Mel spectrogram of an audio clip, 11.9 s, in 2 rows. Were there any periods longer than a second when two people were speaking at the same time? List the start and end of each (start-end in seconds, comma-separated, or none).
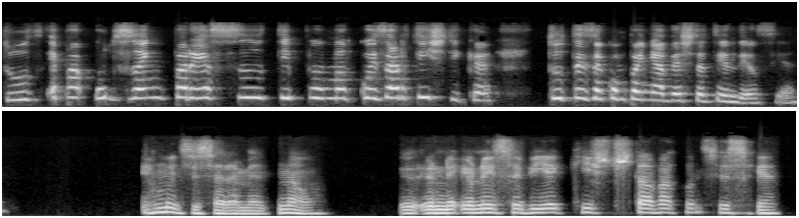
none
